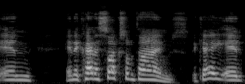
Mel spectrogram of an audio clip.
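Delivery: normal talking voice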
